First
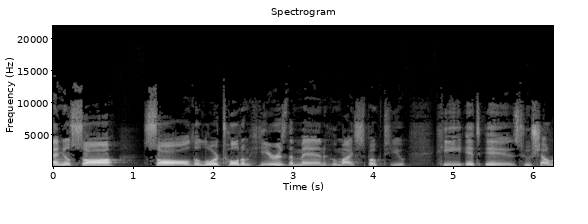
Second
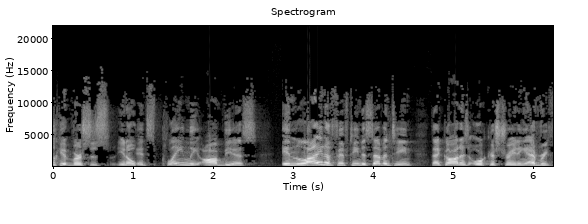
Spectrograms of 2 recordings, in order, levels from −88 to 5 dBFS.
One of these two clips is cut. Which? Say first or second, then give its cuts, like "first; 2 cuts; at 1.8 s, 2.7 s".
second; 1 cut; at 1.0 s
